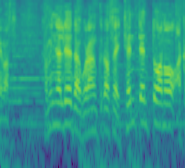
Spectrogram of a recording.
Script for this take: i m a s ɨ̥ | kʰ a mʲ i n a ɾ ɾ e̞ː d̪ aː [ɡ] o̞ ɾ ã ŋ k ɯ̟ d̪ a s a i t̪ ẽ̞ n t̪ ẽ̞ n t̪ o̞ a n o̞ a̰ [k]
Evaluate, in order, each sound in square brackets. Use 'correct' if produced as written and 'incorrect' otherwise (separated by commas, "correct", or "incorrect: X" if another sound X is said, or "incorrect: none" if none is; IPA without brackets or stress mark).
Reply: correct, correct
